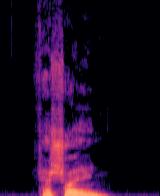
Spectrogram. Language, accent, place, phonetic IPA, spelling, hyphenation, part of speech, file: German, Germany, Berlin, [fɛɐ̯ˈʃɔlən], verschollen, ver‧schol‧len, adjective, De-verschollen.ogg
- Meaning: 1. missing, lost 2. declared dead in absentia, presumed dead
